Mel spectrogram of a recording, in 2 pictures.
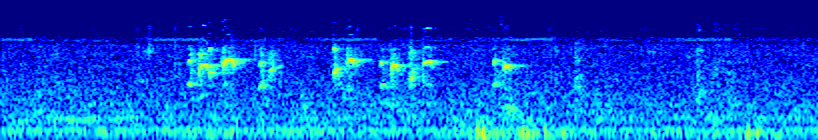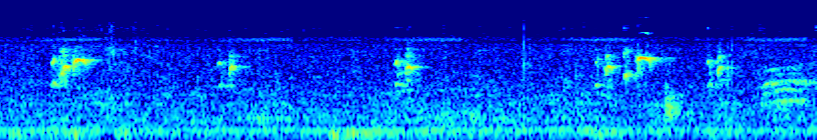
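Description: Munias chirping: short, high peeps in small clusters every second or so.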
